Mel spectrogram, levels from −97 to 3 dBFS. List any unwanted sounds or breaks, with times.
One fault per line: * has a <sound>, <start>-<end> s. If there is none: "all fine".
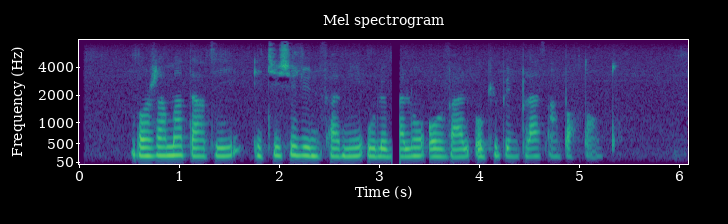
* has a dropout, 3.1-3.2 s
